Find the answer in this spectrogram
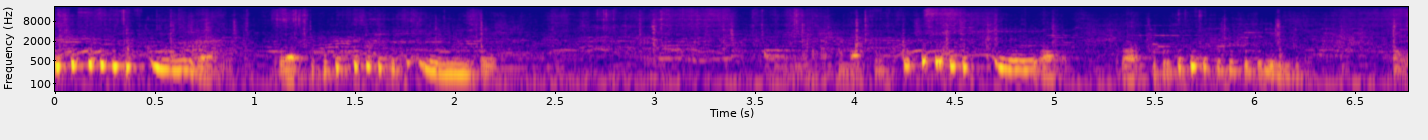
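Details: White pigeon during courtship and mating: low, pulsing coos with a rolling, bubbling quality, sliding down in pitch, given in bursts of about a second, with pauses between phrases; faint background hum.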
